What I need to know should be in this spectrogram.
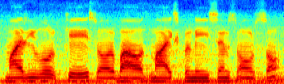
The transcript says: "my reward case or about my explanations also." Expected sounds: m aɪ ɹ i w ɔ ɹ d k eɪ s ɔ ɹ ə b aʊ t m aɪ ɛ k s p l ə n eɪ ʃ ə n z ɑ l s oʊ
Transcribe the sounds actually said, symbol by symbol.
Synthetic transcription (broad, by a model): m aɪ ɹ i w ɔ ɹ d k eɪ s ɔ ɹ ə b aʊ t m aɪ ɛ k s p l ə n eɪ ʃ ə n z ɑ l s oʊ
